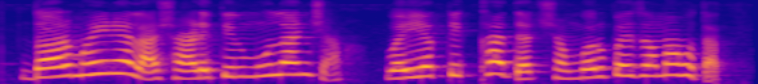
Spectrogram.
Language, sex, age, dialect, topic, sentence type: Marathi, female, 51-55, Varhadi, banking, statement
